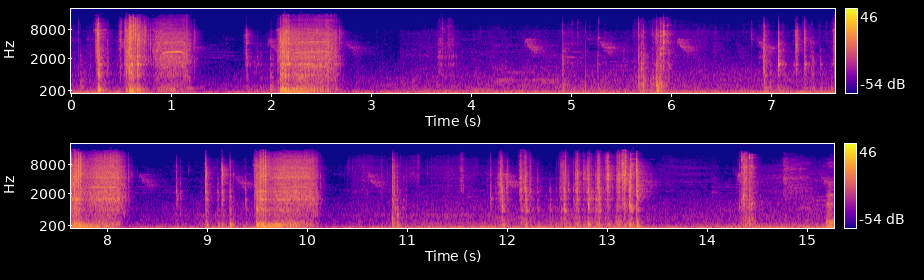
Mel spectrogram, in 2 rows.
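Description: Tools work loose the 10mm bolts holding the reverse gear mechanism of a K-Series transmission: a series of loud, close ratcheting and clattering bursts separated by quieter pauses, with small metallic clinks between them.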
